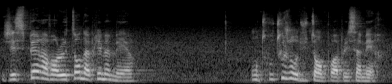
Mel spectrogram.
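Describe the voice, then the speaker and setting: A chatty woman with a slightly high voice talks through a casual home vlog, frazzled and self-mocking. She is recorded in an echoey kitchen with a faint hum of room noise behind her. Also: animated, quick pace. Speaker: vlogger.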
